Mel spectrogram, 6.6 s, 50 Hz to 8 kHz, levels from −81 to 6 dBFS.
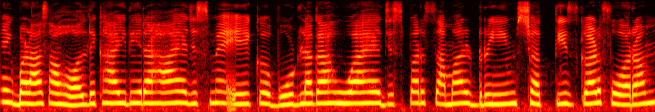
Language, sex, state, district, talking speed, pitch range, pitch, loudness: Hindi, female, Chhattisgarh, Raigarh, 175 wpm, 265-285 Hz, 280 Hz, -15 LUFS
